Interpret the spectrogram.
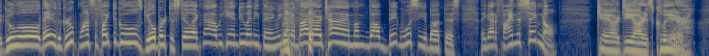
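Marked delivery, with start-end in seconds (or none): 9.0-10.4 put-on masculine voice, much slower. Recapping a show's plot, the speaker says Holly's line in Holly's masculine, husky voice. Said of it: "She says it in such a masculine, husky voice".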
